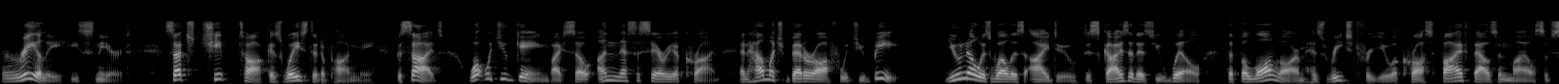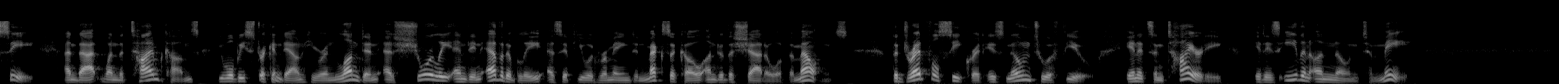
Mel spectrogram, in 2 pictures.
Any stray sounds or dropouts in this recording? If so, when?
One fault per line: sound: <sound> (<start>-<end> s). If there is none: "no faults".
no faults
